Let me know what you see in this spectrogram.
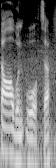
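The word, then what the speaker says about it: Derwentwater: Earl of pronounced Darwin water says Derwin is pronounced Darwin water one of the leaders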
